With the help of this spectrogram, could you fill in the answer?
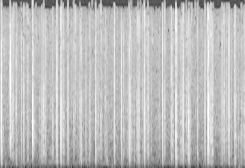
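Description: Raindrops patter steadily on an awning, a dense, irregular stream of sharp taps with no voices, like a light but constant rain, not heavy, drumming on fabric overhead.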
